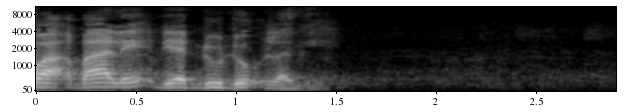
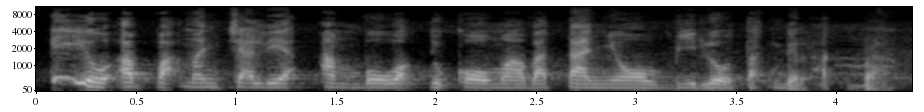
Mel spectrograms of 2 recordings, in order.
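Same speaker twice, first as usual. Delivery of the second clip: Minang dialect; 3 semitones lower, 6 dB quieter than usual. Retold or imitated. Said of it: "Lalu saya tanya".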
